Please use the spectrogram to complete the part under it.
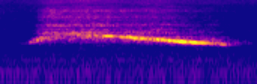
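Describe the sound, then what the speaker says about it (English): One person whistles a single rising-then-falling note lasting about a second, fairly clear and alone over a low background hum. "can't really whistle that well, but you get the point"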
